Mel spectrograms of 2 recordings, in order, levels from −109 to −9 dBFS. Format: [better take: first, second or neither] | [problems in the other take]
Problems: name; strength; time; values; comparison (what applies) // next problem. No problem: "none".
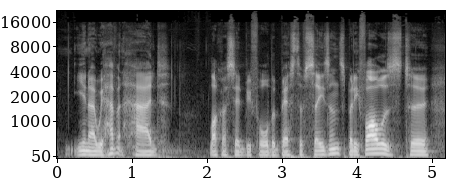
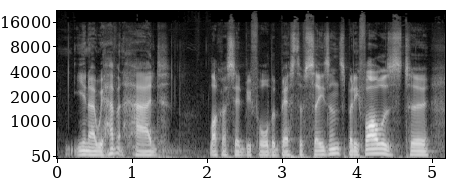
neither | none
